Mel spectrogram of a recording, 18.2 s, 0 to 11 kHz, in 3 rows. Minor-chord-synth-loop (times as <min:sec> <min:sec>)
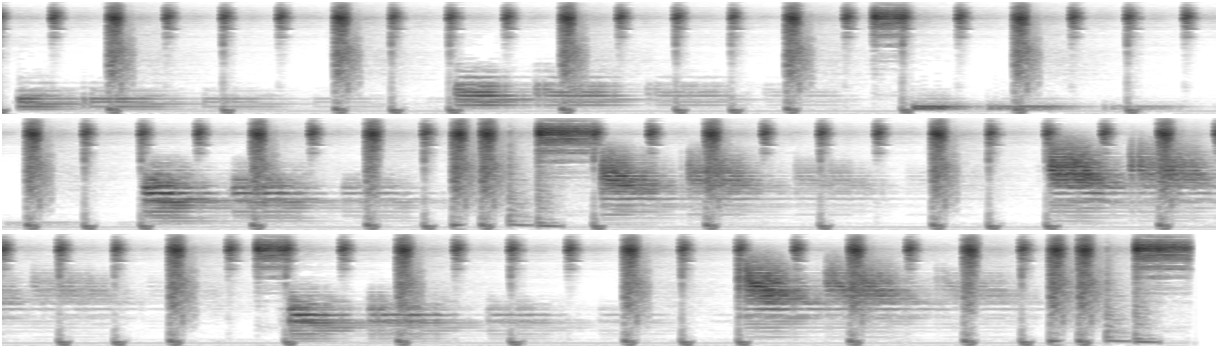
0:00.0 0:08.3, 0:09.1 0:10.4, 0:13.6 0:15.3, 0:15.9 0:17.3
